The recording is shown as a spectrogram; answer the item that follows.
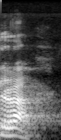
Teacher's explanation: क्योंकि रा का उच्चारण करते समय हमारी जीभ की नोक कंपन करती है, वाइब्रेट करती है। आप बोल के देख लीजिए रा, तो इसलिए इसको प्रकंपिक के कंपन जात बोलते हैं।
